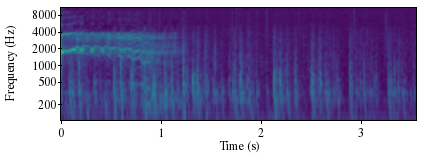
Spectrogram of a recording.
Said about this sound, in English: For some time, the masked man stood watching his famous horse race down the hill.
